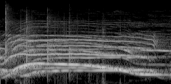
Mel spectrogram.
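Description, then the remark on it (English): A studio audience cheers loudly, with sustained high whoops held for nearly two seconds over scattered claps, pitch sliding slightly downward near the end. “So, can I have a cheer from everyone in the live studio?”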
